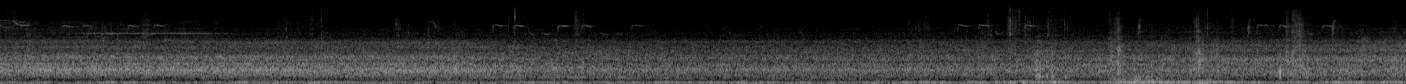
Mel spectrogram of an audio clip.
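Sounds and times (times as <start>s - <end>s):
small birds chirping: 0.0s - 8.2s, 9.0s - 14.0s
diesel locomotive engine drone: 0.0s - 14.0s.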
